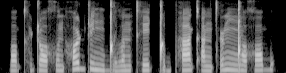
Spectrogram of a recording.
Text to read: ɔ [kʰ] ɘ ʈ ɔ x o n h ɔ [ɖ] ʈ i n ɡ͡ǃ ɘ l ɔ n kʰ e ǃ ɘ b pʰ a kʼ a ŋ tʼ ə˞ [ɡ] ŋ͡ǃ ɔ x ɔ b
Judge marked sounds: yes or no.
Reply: yes, yes, no

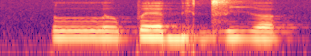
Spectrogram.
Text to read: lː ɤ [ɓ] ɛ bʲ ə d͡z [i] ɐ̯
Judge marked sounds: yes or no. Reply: no, yes

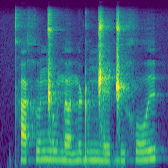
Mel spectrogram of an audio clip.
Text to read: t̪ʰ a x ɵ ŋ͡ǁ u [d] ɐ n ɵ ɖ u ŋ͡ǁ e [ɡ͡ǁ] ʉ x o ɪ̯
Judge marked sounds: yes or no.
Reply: no, yes

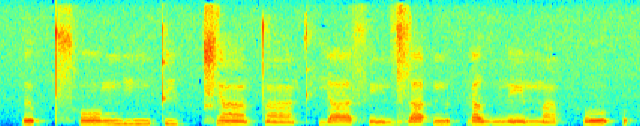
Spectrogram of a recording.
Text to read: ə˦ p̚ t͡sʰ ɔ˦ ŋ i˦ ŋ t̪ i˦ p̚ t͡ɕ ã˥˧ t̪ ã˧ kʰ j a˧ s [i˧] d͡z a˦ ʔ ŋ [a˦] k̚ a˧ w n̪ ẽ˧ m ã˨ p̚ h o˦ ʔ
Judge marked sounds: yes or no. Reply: no, no

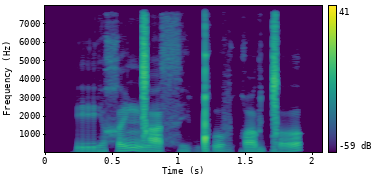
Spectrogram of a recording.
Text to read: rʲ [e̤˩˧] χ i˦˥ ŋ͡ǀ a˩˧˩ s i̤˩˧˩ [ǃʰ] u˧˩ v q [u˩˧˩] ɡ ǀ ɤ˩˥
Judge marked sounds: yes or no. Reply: yes, no, yes

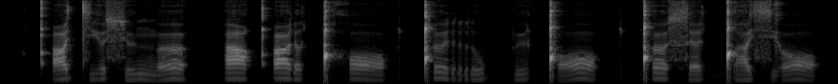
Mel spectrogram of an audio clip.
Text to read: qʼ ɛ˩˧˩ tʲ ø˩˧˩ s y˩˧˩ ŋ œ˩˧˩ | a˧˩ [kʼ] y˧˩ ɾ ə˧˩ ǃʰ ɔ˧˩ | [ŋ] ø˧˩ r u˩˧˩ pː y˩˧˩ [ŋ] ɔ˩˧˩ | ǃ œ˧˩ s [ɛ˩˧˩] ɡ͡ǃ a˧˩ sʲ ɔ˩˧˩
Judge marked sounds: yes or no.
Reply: no, no, no, yes

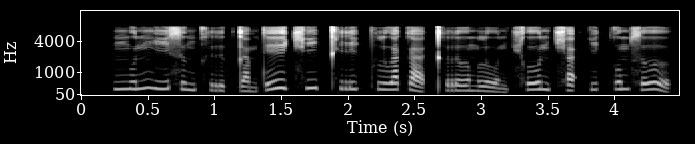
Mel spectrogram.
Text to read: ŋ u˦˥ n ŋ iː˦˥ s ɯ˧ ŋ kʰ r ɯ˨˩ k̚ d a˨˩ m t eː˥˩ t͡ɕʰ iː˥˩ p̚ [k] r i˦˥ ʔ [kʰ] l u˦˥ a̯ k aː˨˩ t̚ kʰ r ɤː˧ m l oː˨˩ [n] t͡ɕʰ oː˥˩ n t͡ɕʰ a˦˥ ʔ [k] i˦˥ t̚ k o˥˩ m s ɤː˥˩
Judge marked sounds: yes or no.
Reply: no, no, yes, yes

